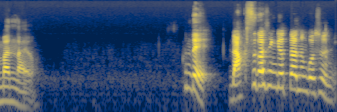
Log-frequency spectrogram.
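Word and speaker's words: NOx: 연소 조절에 의한 낙스를 억제하는 방법이다. 옳지 않은 것은 얘를 낙스라고 읽어요.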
